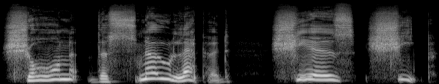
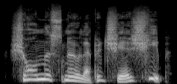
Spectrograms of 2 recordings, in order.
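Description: First: It is said at a moderate pace. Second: It is said at a faster pace.

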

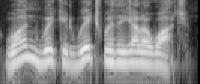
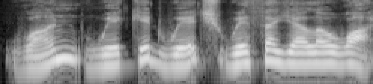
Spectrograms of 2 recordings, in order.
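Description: First: It is said very fast. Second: It is said faster than normal.

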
